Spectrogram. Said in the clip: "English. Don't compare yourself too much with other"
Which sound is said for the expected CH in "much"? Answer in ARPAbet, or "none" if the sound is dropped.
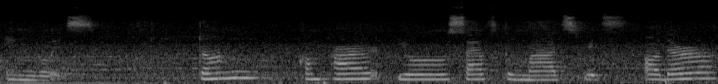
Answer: S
